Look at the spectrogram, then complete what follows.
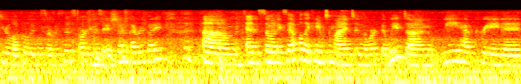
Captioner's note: chuckle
